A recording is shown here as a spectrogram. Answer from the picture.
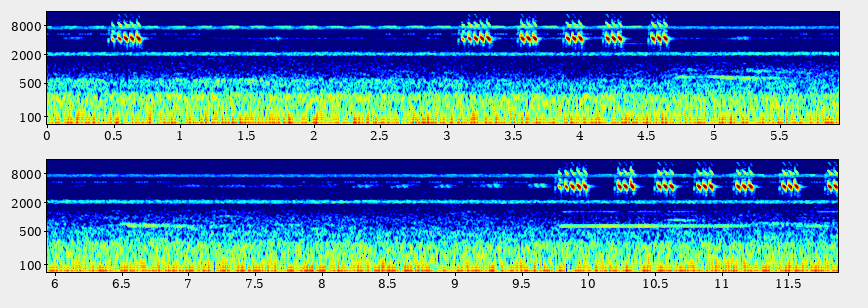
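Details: Crickets at night in a binaural recording: a lone high chirp, then runs of five and six rapid, sharp chirps separated by long quiet stretches over a low hush.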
